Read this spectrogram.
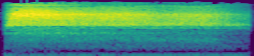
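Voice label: curious, Italian; dialogue; mohaa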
